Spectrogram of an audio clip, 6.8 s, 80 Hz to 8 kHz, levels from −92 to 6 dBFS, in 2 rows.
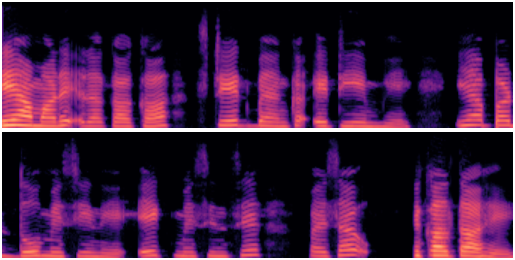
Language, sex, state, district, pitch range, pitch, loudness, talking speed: Hindi, female, Bihar, Begusarai, 245-285 Hz, 255 Hz, -22 LUFS, 175 wpm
